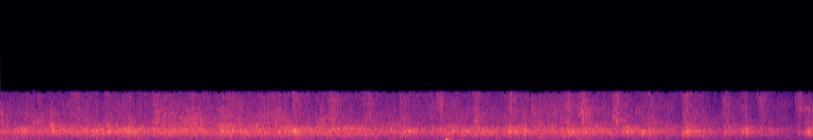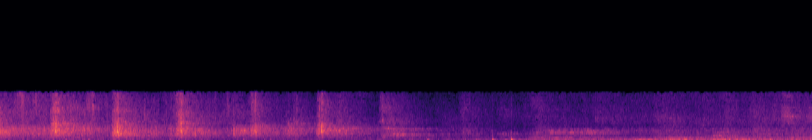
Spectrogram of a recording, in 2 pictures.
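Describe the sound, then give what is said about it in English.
A crowd applauds a speaker at a morning gathering, a dense wash of many hands clapping that holds strong for several seconds, then thins into scattered individual claps before fading out. “Uh, let's give him a round of applause as we receive from this morning.”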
